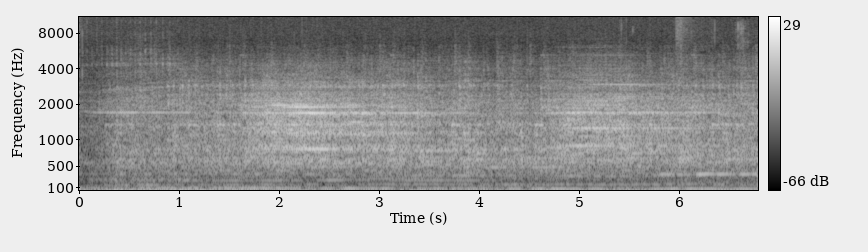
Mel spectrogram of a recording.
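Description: A cursed elevator in Blasphemous 2 descends with a continuous low mechanical rumble and drone that holds steady and loud for several seconds.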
